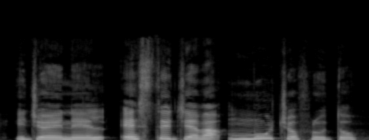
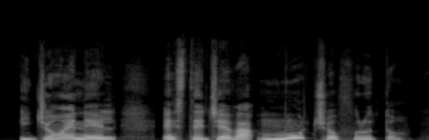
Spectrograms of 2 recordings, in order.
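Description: No difference in how they are said.

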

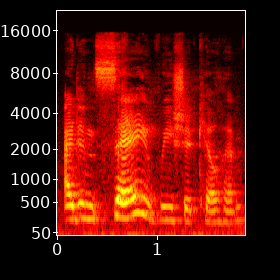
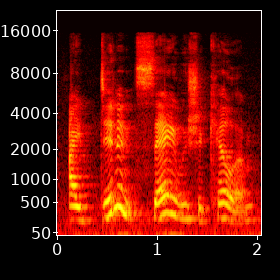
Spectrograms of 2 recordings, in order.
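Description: First: The stress is on "say". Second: The stress is on "didn't".

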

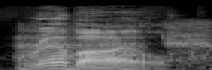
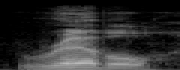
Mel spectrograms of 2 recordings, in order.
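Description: First: The second syllable sounds like 'bile'. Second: The second syllable sounds like 'bel'. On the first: "She calls him Rebile" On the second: "when I say, call Rebel"

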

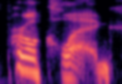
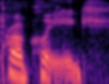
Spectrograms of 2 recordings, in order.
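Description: First: The surname's vowel rhymes with 'egg'. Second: The surname's vowel rhymes with 'league'. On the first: The speaker calls it right. "I think it's Pearl Clegg" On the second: The speaker calls it wrong. "not Pearl Klieg"

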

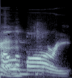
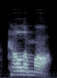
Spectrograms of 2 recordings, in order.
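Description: First: The final vowel is clearly pronounced. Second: The final vowel is dropped. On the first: The speaker calls it right. "Just say every letter" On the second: The speaker calls it wrong. "It's not calamar"

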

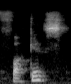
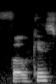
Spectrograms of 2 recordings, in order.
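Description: First: The first syllable sounds like 'fuck'. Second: The first syllable sounds like 'foe'. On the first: The speaker calls it wrong. "but he said fuckus" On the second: The speaker calls it right. "he was trying to say focus"

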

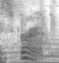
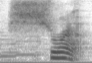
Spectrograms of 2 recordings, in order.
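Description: First: The word begins with an skr sound. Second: The word begins with an shr sound. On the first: This imitates the other person's regional pronunciation. "I'm gonna say it your way. So you say scrimp" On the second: This is the speaker's own pronunciation. "now say shrimp"

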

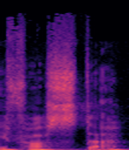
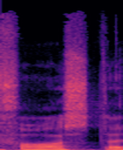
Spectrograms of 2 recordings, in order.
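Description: First: The word is said briskly, without drawing it out. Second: The word sounds slow and drawn out. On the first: The speaker calls it right. "på godt norsk så synes det er riktigst å si faste" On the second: The speaker calls it wrong. "det høres for meg litt sånn tregt ut"

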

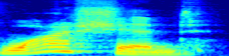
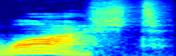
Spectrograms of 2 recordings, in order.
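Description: First: The word is said with two syllables. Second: The word is one syllable ending in t. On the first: The speaker calls it wrong. "I hear from a lot of my students as washed, which is incorrect" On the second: The speaker calls it right. "It should be one single syllable and it should be a T sound"

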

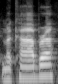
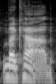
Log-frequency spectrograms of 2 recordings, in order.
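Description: First: The word ends with a pronounced R syllable. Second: The word ends without a separate R syllable. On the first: The speaker calls it wrong. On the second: The speaker calls it right.

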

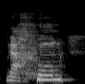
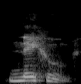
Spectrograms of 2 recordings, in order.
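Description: First: The h is a raspy guttural throat sound. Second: The h is a plain, soft English h.

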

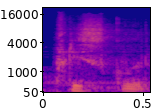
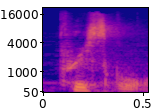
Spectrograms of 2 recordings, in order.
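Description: First: It is said with Japanese katakana pronunciation. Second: It is said with English-like pronunciation.

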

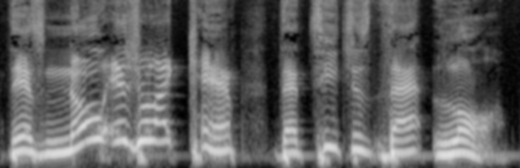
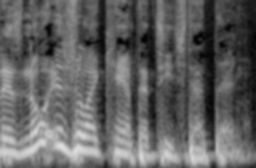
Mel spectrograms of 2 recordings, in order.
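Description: First: It is said in a proud, emphatic way. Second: It is said in a plain, ordinary way.

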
